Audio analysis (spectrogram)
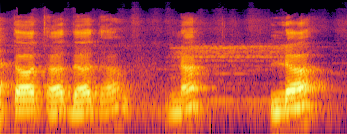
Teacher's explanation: ये 7 वर्ण जो हैं दंत से आते हैं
